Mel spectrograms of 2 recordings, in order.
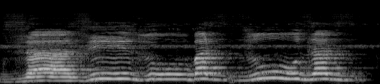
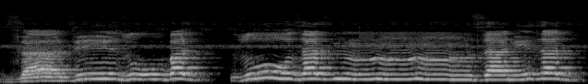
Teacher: huruf zai pengucapannya ditekan, ada tekanan sedikit. Za hampir bertemu dengan gigi bawah, ujung lidah kita.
